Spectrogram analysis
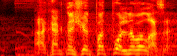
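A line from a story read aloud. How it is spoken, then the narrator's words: Shout. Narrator (Russian): крикнул Педро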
